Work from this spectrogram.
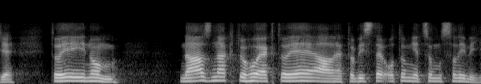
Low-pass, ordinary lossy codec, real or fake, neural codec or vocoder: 7.2 kHz; AAC, 48 kbps; fake; codec, 16 kHz, 0.3 kbps, FocalCodec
